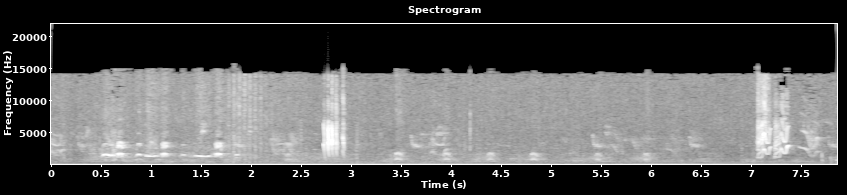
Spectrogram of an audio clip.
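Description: African green pigeon giving a few fluty, wavering whistles, then softer repeated clipped notes, with two sharp bursts of sound over a steady low hum.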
